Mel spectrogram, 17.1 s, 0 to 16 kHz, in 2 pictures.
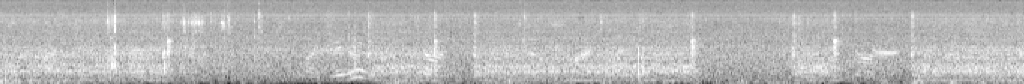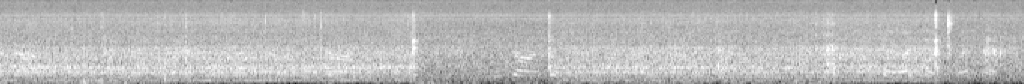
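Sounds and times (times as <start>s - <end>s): faint distant voices: 0.0s - 17.0s
faint irregular ticks and clicks: 0.0s - 17.0s.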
